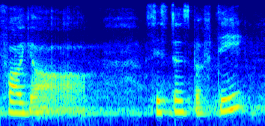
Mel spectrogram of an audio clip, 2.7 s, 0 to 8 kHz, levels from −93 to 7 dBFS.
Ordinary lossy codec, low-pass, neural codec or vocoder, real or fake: Opus, 32 kbps; 7.2 kHz; codec, 16 kHz, 16 kbps, FreqCodec, smaller model; fake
